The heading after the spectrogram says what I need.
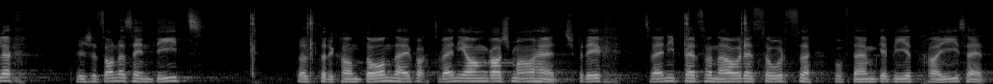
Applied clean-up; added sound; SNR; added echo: none; Camera; 19 dB; none.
